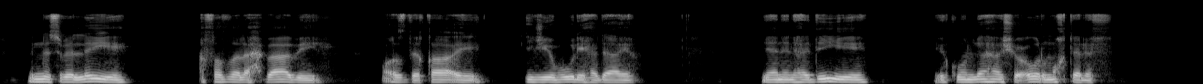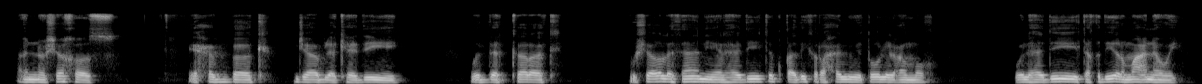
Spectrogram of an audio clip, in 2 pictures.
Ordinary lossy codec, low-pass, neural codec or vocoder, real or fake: none; 10.8 kHz; none; real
